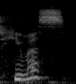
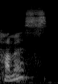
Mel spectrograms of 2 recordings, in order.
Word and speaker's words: humus: Uh, the O horizon is uh also known as humis. I've also heard this pronounced hummus. Um, it is not the same stuff that you would be eating. Um, that hummus is actually spelled differently.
